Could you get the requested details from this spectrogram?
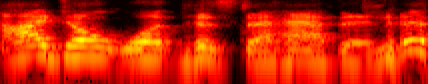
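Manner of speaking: loud, emphatic, insistent delivery. Retelling how Tommy protested loudly: imitating someone protesting. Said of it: "he's making a point to be like".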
